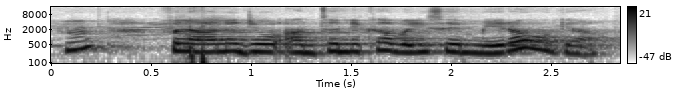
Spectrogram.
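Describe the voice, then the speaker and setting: A woman's voice: high-pitched, fairly even intonation, moderate pace, lightly acted. A woman voicing an affectionate, teasing young woman, in a roomy, dull recording.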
